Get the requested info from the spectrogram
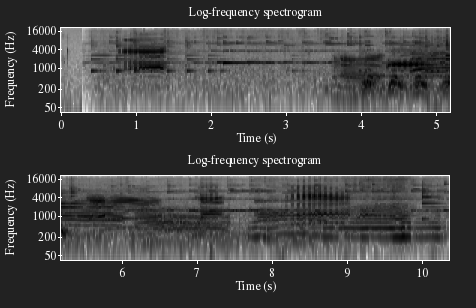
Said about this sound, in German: Auf dem karnischen Höhenweg befinden wir uns plötzlich mitten in den Wolken. Also eigentlich sind wir in einer Schafherde gelandet, aber auf dieser Seehöhe, so nahe dem Himmel, ist die Assoziation naheliegend.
